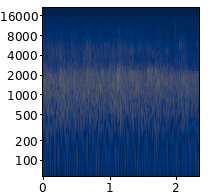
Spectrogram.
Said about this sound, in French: Est-ce qu'on peut applaudir?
